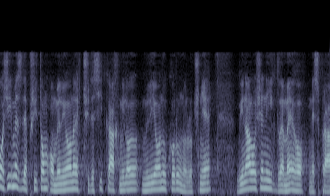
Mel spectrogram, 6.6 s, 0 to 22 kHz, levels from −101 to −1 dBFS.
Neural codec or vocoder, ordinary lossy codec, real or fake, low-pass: codec, 16 kHz in and 24 kHz out, 1 kbps, XY-Tokenizer; MP3, 48 kbps; fake; 7.2 kHz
